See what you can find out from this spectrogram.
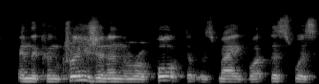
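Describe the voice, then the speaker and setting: A man speaks in a New Zealand accent. His pitch is fairly high, with ordinary pitch variation. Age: 70s. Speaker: professor. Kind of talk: lecture. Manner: halting.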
